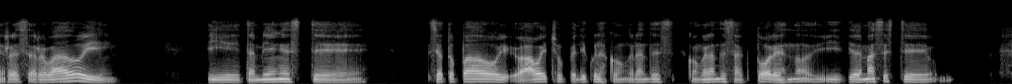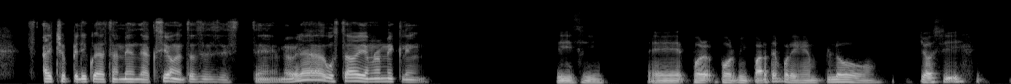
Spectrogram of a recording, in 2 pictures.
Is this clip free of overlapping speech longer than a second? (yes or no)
yes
